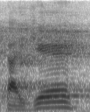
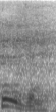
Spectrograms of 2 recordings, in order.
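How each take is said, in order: First: The word is said with a French pronunciation. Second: The word is said with an English pronunciation. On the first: "In the South Louisiana, ... he just shortened that to Cajun" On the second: "In English, you pronounce that Cajun"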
